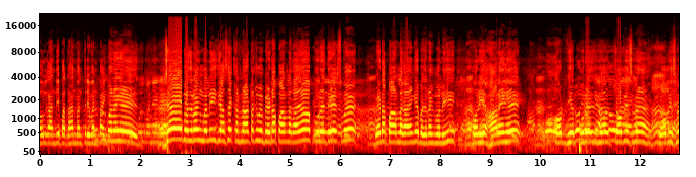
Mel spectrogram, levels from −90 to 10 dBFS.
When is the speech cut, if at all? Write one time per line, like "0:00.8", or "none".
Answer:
none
